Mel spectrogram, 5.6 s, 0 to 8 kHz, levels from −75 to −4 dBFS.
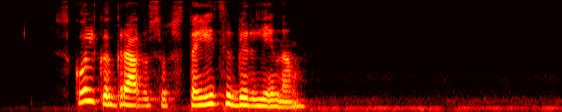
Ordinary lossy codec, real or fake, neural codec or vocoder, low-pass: none; fake; codec, 16 kHz, 2 kbps, FunCodec, trained on LibriTTS, 25 frames a second; none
